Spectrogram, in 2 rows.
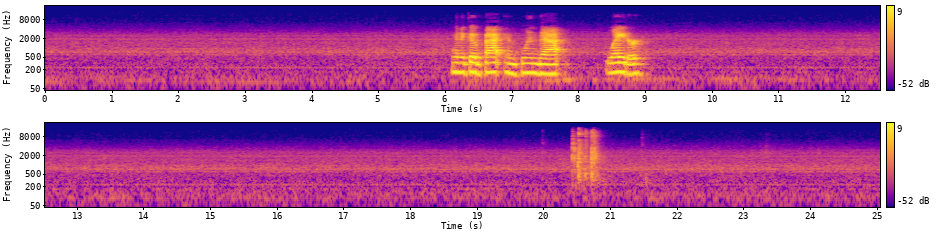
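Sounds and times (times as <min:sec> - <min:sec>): faint room tone hiss: 0:00.0 - 0:25.0.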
